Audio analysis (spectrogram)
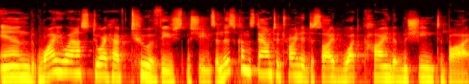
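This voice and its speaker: A woman with a Canadian accent speaks at medium pitch and a moderate pace with hardly any pauses and very wide pitch swings, on a very clean recording with a silent background. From Canada. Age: 60s. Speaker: potter. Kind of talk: tutorial. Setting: pottery studio. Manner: casual, conversational with fillers.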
